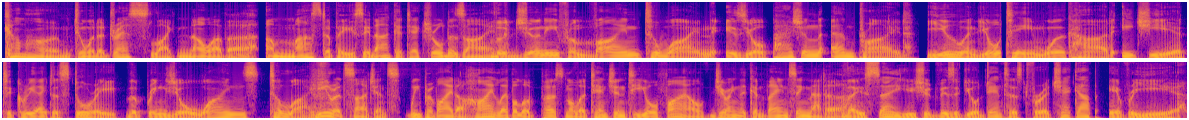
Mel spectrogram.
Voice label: Corporate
